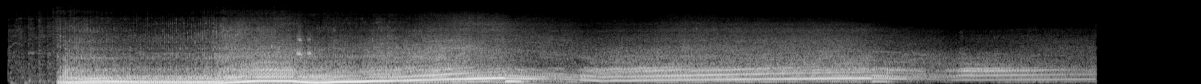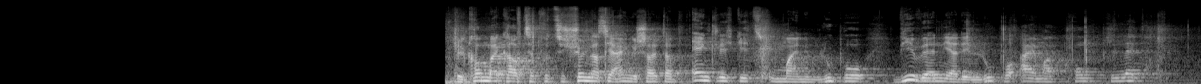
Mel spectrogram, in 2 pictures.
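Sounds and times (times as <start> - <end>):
car engine revving: 0.1 - 11.0.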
